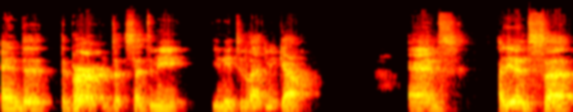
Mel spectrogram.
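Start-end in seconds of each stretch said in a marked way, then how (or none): none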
